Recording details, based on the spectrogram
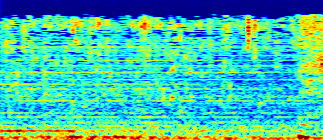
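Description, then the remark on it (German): A steady, unbroken rush of water, low and full-bodied, holding an even level throughout with a faint gurgle now and then and no voices. “Ich versuche mich gerade zu erinnern, ob ich vorhin Wasserrauschen gehört habe.”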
